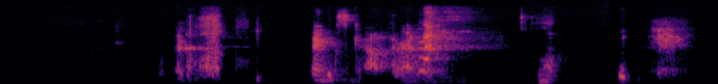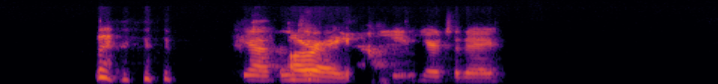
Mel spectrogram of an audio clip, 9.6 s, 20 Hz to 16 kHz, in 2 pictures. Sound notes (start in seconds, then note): 3.3 woman laughs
